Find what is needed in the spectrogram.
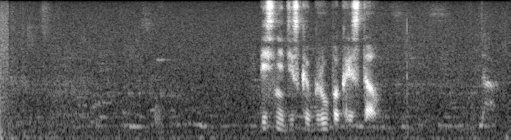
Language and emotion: Russian, neutral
